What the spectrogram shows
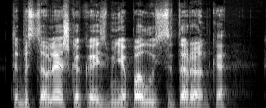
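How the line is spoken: Chuckling. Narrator (Russian): хохотнул Матвей

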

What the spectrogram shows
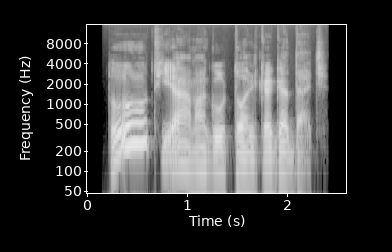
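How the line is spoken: Sighing. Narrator (Russian): вздохнул Дамблдор

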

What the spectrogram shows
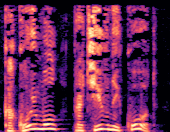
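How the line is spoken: Exclaimed. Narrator (Russian): хозяин воскликнул

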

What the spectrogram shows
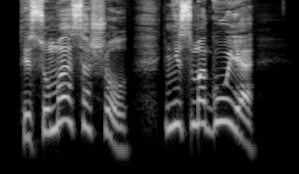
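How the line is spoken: Sharp cry. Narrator (Russian): вскрикнула Лиза

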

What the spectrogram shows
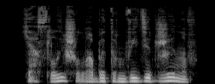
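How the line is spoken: Young man whispering. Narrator (Russian): шепотом произнес юноша

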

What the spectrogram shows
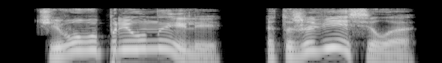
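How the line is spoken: Cheerful. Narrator (Russian): радостно произнес Седрик

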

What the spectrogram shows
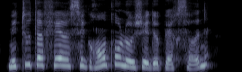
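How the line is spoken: Cheerful reply. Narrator (French): répondit-elle gaiement

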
